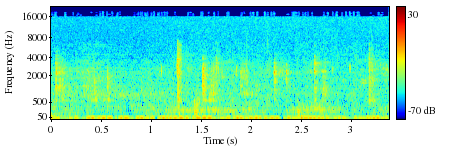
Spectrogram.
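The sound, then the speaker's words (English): A knife taps repeatedly against a cutting board while dicing an onion to add to eggs, a series of quick, crisp chops in an uneven rhythm, fairly quiet, with no talking. “I'm going to take the onion we've got here and go ahead and cut him up. Kind of dice him down a little bit.”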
